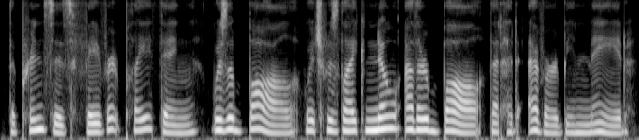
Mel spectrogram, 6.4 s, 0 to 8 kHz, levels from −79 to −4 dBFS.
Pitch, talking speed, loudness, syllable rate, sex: 200 Hz, 170 wpm, -16 LUFS, 4.3 syllables/s, female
